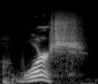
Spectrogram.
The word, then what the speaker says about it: Warsh: And so we had our we also had our first uh new Fed chairman Worsh. Is that is that how you say it in Pittsburgh? Worsh. Worsh.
